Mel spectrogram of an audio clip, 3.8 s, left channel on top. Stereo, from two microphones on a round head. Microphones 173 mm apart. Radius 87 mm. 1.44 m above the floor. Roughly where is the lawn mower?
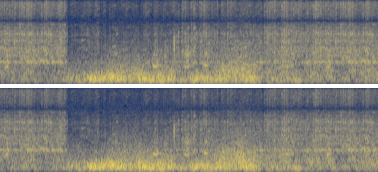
Left.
